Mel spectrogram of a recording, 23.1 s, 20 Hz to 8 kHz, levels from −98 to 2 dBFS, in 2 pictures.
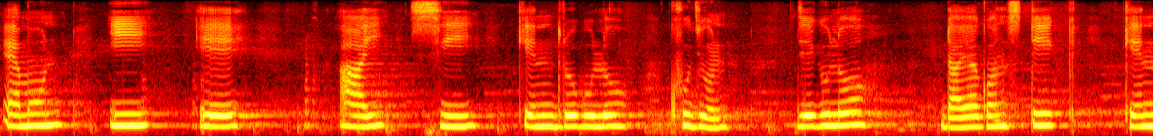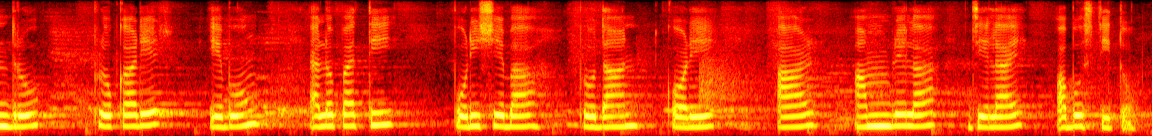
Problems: constant background noise, background conversations at intervals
